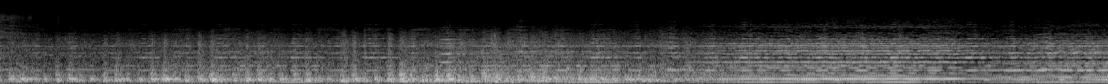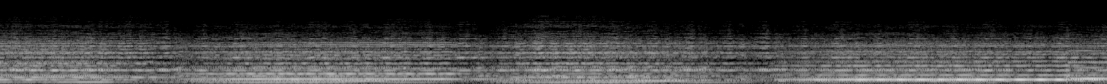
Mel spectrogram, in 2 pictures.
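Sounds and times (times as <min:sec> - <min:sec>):
rail clatter of a local passenger train: 0:00.0 - 0:07.6
local passenger train running: 0:00.0 - 0:22.1.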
